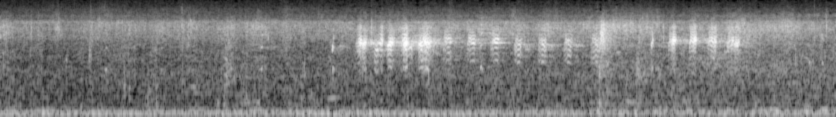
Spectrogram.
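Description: Bird chirping in rapid high twittering runs from about three and a half seconds in until near the end, over a steady low rumble.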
